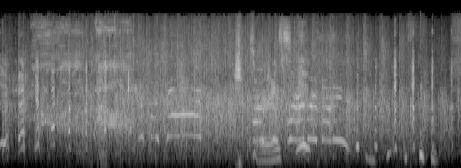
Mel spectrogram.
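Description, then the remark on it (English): A crowd claps and cheers steadily throughout, a dense wash of applause with whoops and shouted voices rising and falling over it, moderately loud and continuous. “And then everybody's clapping crazy.”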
